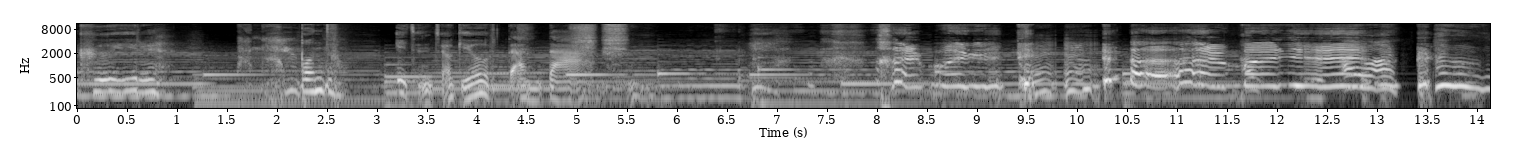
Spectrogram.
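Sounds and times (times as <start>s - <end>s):
speech: 0.0s - 1.3s, 2.1s - 5.7s, 8.7s - 9.7s, 10.5s - 14.1s
child crying and sobbing: 5.2s - 14.1s.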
